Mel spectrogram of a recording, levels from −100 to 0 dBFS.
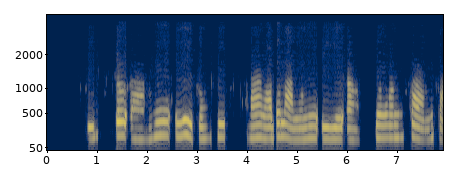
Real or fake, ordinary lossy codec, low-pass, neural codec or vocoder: fake; MP3, 24 kbps; 3.6 kHz; codec, 16 kHz, 4 kbps, X-Codec, HuBERT features, trained on balanced general audio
